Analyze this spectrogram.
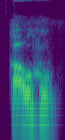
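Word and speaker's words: कौः: का, औ और विसर्ग का उच्चारण किस प्रकार होता है। हकार अर्ध हकारा, है ना। हर अर्ध हकारा सदृशम विसर्ग आधे हकार के समान कौहु, इस प्रकार से।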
